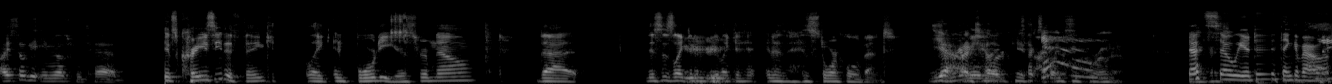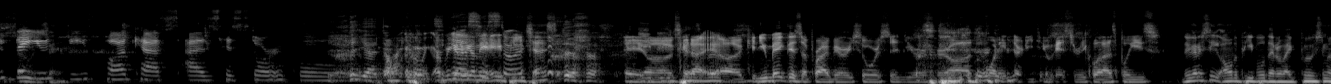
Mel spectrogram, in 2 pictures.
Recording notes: Please mind the audio! The team is working on getting the perfect audio, we must start somewhere!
